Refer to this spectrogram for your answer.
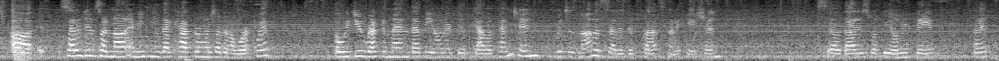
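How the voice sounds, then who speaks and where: With an American accent, a woman talks at a fairly quick pace and a fairly high pitch, her pitch varying normally, with long, frequent pauses, audible room echo and noticeable background noise. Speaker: cat groomer. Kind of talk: live stream tutorial with chat. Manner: casual, conversational.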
